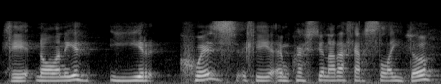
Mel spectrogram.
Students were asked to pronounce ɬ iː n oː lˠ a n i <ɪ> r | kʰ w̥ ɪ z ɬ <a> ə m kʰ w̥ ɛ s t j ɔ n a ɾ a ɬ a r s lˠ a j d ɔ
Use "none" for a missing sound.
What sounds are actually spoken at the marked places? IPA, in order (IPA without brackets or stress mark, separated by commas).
i, i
